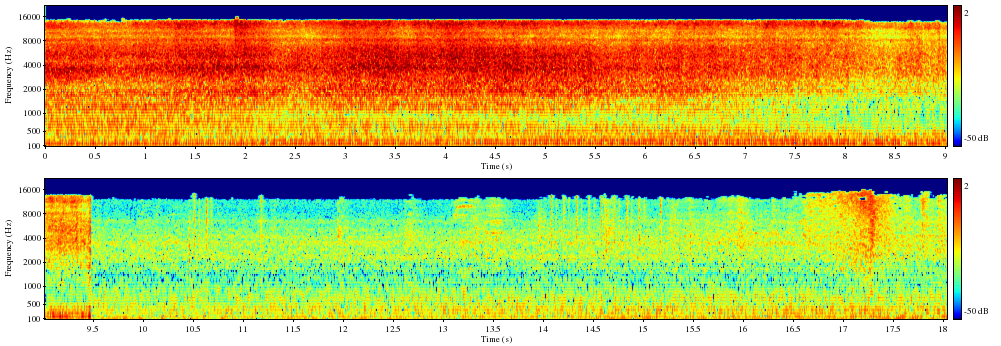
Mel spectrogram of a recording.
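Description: A tank engine roars loudly and steadily.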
